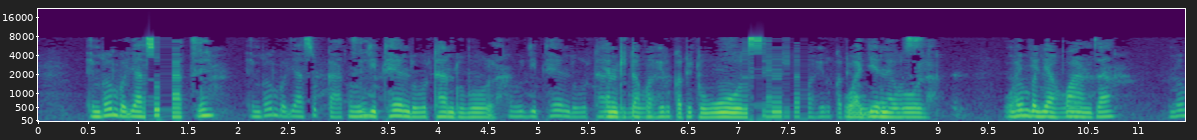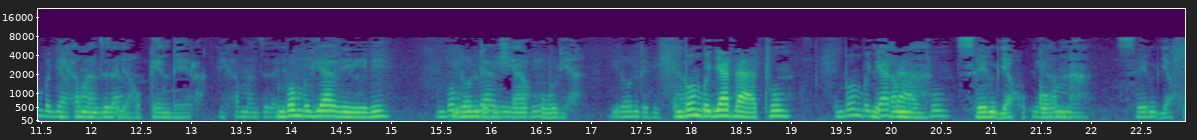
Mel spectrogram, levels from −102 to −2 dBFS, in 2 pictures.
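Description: A doubled audio track runs from the start of the speech: a second full-band copy trails about one and a half seconds behind, roughly 10 dB quieter. It has no decay or room colour, which points to the likely cause, the same signal captured twice through paths with different latency or two out-of-step copies layered in an edit. The result is a quieter, dry second voice trailing each phrase.

MP3 compression damage is also plainly audible throughout. The dullness and watery, swirling texture fit a low bitrate near 34 kbps. The likely cause is an encoder short of bits cutting the treble at a fixed point and dropping weak frequency lines, which flicker on and off between frames. Sibilants take on a metallic chirp and consonant attacks smear.

Robotic sound from repeated short buffers appears from 1.05 to 1.41 s and again from 7.05 to 7.69 s. In both spans the speech collapses into a rigid, metallic buzz at 50 Hz, which fits a 20 ms buffer being replayed over and over. 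The likely cause is new audio arriving too rarely, so the software loops the last buffer and skips most of the real signal. The buzz still loosely follows the speech.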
